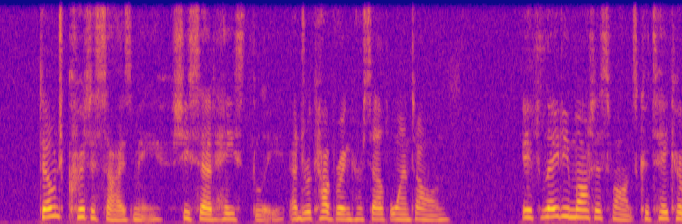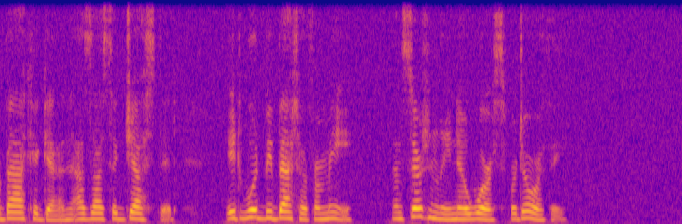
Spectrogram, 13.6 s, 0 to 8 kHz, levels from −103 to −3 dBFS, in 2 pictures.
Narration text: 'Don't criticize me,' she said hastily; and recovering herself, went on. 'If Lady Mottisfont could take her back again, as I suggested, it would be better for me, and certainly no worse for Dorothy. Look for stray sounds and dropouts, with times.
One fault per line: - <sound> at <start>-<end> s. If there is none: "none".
none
